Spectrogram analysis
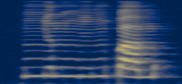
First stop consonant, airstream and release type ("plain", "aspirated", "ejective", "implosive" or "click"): implosive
